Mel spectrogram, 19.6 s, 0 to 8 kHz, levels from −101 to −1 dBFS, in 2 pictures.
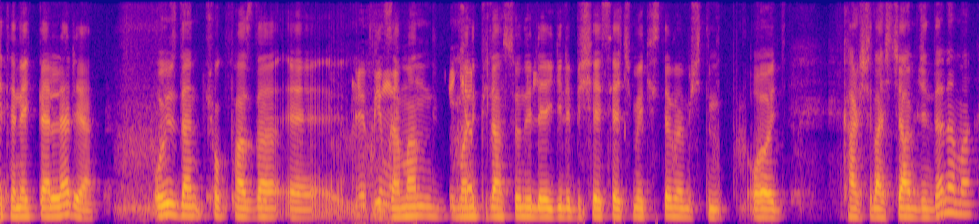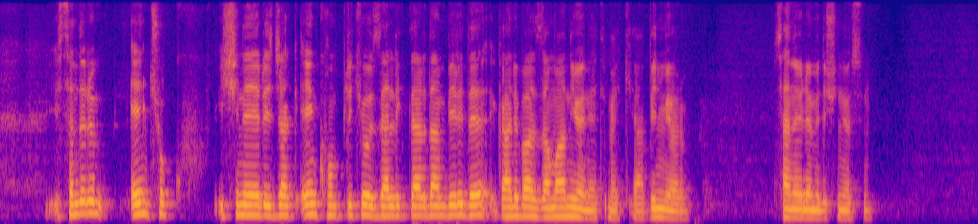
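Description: From 0.05 to 1.12 s a faint copy of the speech trails it by 120 ms, about 20 dB down. This is an echo leak, likely a loudspeaker echo the far-end canceller failed to remove. It returns at 2.08–2.34 s, 3.39–3.43 s, 7.99–8.41 s, 9.9–11.26 s and 15.81–16.92 s, at about 20 to 35 dB below the speech.

Between 1.7 and 8.02 s the talker's own level dips and cuts out in pieces for about 5 s in total, dropping by up to about 40 dB. This is speech suppressed in double talk, with the canceller likely turning down both its own talker and the loudspeaker echo. Unlike the echo, nothing is added. The main speech itself gets weaker or disappears.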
